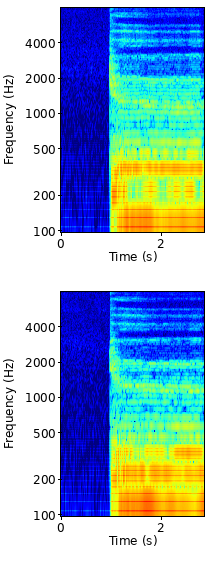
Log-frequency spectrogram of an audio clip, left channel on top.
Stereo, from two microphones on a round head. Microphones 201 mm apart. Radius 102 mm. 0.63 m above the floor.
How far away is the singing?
About 1.3 m.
